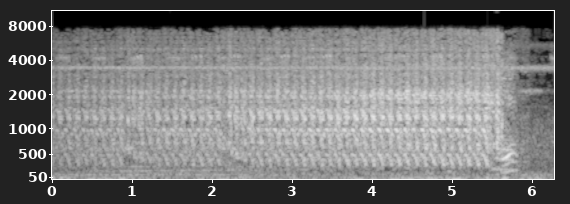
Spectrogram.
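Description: A car engine fails to start in a radio horror drama, the starter cranking in a fast, even, rhythmic chug that grows slightly louder for about five and a half seconds, then cuts off abruptly, leaving a quieter tail.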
